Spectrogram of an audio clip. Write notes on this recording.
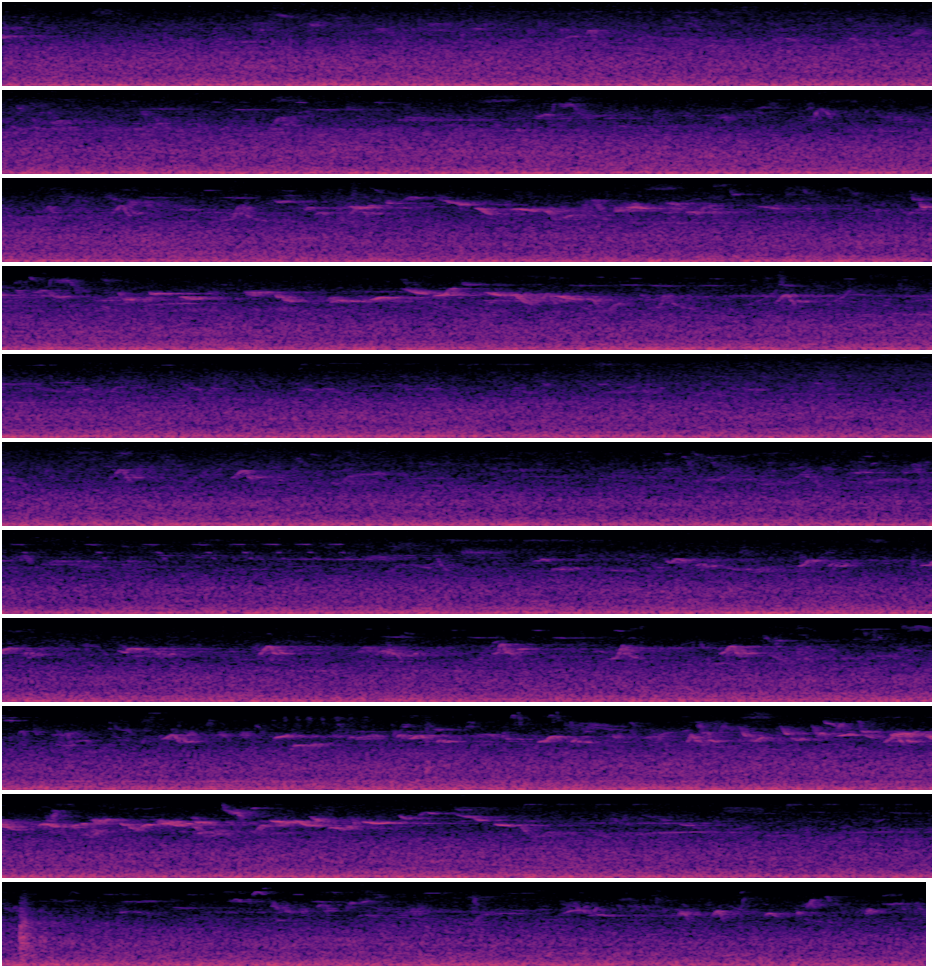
This is the sounds of my backyard :) Pretty peaceful am I right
